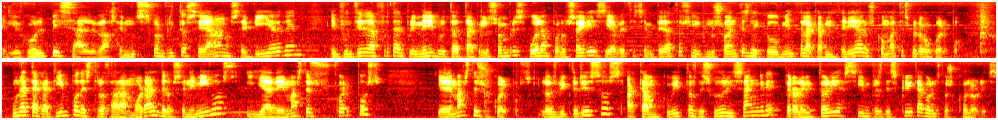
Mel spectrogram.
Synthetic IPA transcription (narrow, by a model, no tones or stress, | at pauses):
e̞lɣo̞lpe̞salβaxe̞nunesosko̞ɱflik̚t̪o̞sːe̞ɣ̞anano̞se̞pjeɾðe̞n | e̞ɱfunθjond̪elafweθaðepɾime̞ɾiβɾut̪alat̪akelo̞so̞mbɾe̞zβwe̞lampo̞ɾlo̞sajɾe̞siaβe̞θe̞se̞mpe̞ðaθo̞siŋkluso̞ant̪e̞zðekeko̞mje̞n̟θelakaɾniθe̞ɾiaðelo̞sko̞mbat̪e̞skɾookwe̞ɾpo̞unat̪akeat̪je̞mpo̞ðe̞st̪ɾo̞θalamo̞ɾald̪e̞lo̞se̞ne̞miɣ̞o̞siaðe̞mazðe̞su̥skwe̞ɾpos | iaðe̞mazðe̞s̬uskwe̞ɾpo̞slo̞zβik̚t̪o̞ɾjo̞so̞sakaβaŋkuβje̞ɾt̪o̞zðe̞suð̞o̞ɾisaŋɡɾe̞peɾoalaβik̚t̪o̞ɾjasje̞mpɾezðeskɾit̪ako̞ne̞st̪o̞sko̞lo̞ɾe̞̰s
